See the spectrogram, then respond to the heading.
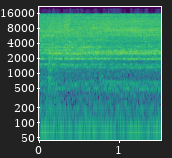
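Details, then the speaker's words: Five-year-old two-stage Trane condenser just shut off: steady high hiss over a faint low hum as refrigerant squeezes through a clogged filter drier; sweating cold liquid line, 40-degree temperature drop across the drier, indicating a restriction. "hear that? That's a refrigerant hissing through the dryer. That's how clogged it is."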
